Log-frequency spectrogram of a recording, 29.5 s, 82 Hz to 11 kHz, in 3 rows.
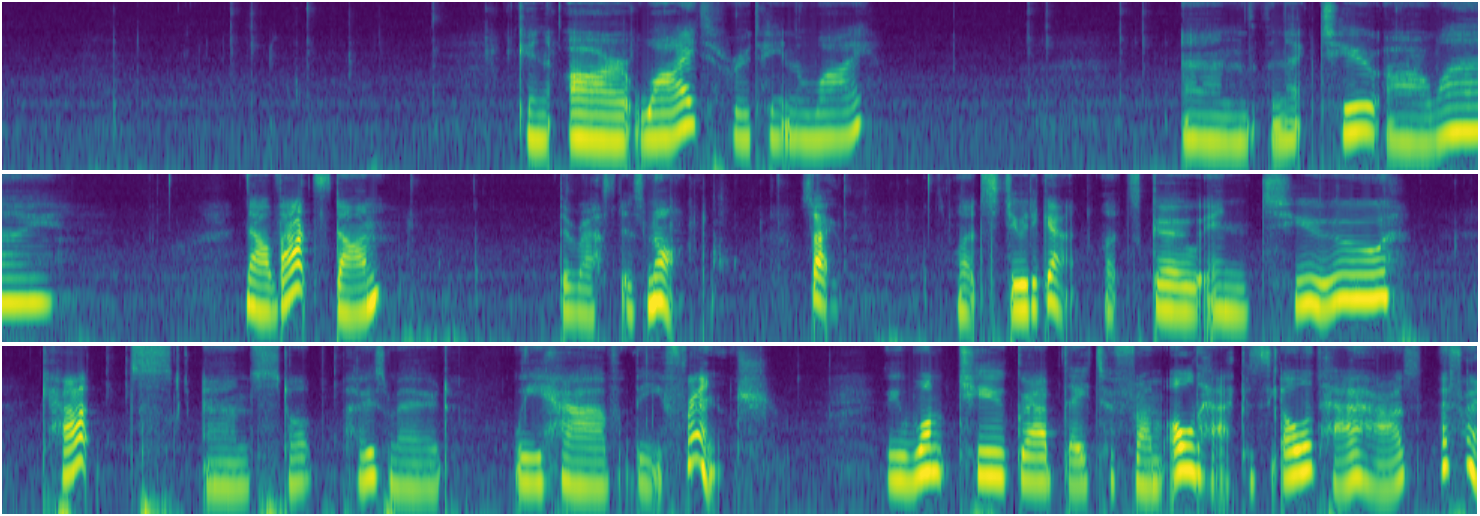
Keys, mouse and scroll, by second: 2.0 middle click, 3.5 r, 8.3 right click, 9.1 r, 12.2-12.7 scroll down 5, 12.6 middle click, 14.1 a, 14.6-15.2 scroll up 3, 15.0 middle click, 18.6 click, 23.2 click, 28.5 click.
